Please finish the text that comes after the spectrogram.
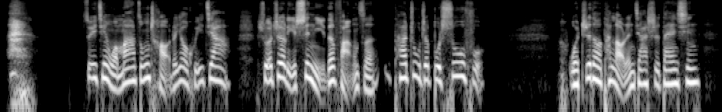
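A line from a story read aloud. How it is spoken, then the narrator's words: Sighing. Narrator (Chinese): 李辉叹了口气，说了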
